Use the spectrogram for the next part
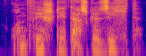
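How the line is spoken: Whispering. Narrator (German): flüsterte er

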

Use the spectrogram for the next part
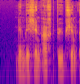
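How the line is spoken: Growled. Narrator (German): knurrte

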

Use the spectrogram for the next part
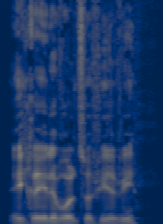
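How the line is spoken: Rough throat-clearing voice. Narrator (German): räusperte er sich plötzlich und sagte mit rauer Stimme

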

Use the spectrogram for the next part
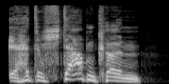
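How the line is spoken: Snarled. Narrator (German): fauchte Edwin

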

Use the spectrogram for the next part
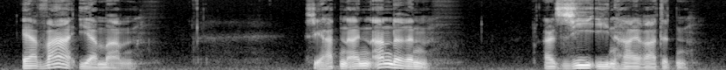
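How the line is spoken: Indifferent flat voice. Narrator (German): sagte Spencer mit derselben indifferenten Stimme

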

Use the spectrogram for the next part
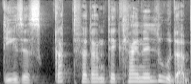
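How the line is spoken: Roar. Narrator (German): brüllte er

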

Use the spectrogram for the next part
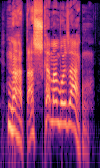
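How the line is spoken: Called out. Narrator (German): rief

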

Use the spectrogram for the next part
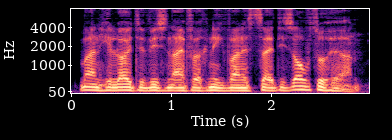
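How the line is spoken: Grumbling. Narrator (German): brummte er

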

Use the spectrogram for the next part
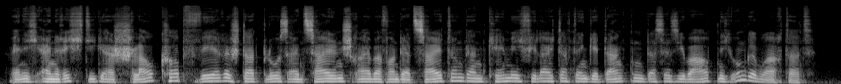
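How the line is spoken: Calm. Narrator (German): sagte Lonnie Morgan ruhig

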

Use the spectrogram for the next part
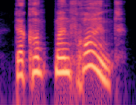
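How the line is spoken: Child calling out. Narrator (German): Der kleine Junge ruft

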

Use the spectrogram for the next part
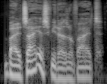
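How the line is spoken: Plain. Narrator (German): sagte Roy

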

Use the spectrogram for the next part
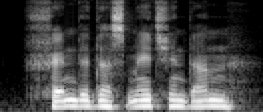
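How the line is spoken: Slow continuation. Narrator (German): fuhr er langsam fort

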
